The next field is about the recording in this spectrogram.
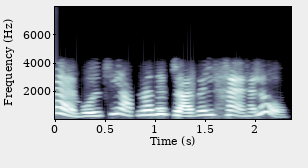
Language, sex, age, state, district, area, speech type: Bengali, female, 30-45, West Bengal, Hooghly, urban, conversation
